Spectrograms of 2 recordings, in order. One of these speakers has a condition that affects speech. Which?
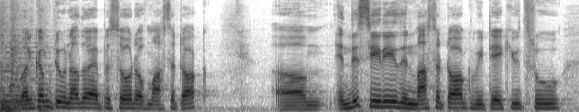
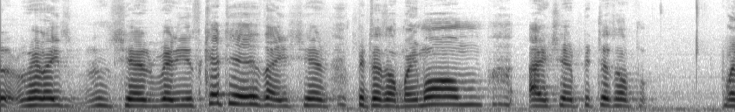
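The second: cerebral palsy; present from birth, four major surgeries.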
